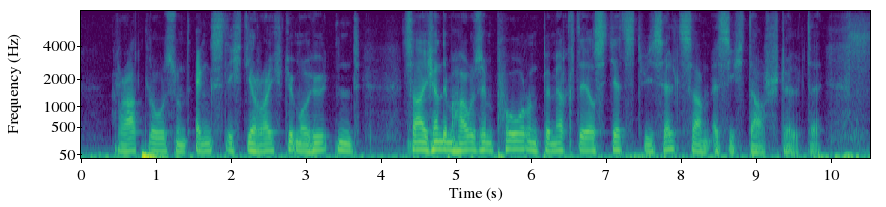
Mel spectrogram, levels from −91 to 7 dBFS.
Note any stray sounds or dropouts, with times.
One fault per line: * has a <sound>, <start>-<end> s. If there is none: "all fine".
all fine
